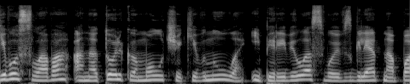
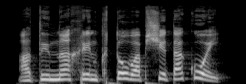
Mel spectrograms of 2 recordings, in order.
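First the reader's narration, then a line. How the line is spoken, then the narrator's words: Desperate yell. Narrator (Russian): Заорал несчастный на Беркутова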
